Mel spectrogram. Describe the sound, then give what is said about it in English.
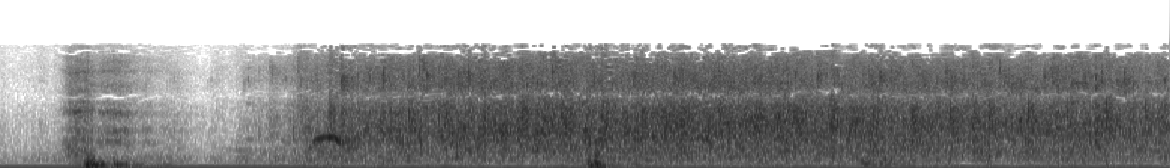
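An audience breaks into applause after a brief thump, a dense, steady crackle of many hands clapping that holds at an even, fairly loud level to the end, with no voices over it. “That's funny, I wasn't waiting for you to clap, just the screen went blank for a second.”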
